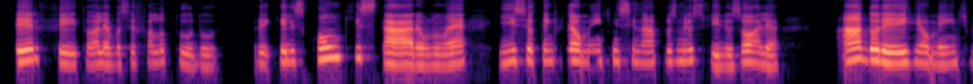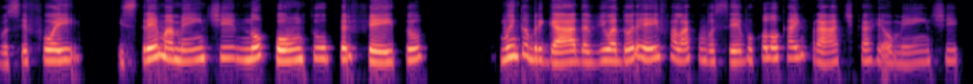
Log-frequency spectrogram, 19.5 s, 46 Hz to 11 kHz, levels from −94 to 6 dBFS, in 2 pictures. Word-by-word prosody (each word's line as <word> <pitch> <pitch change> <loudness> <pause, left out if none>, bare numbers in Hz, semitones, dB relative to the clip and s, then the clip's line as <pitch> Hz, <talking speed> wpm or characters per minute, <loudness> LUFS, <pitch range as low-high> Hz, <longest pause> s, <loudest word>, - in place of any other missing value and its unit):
Perfeito, 185 -6 -1
olha, 170 0 -5
você 170 +2 -14
falou 185 +2 -14
tudo. 155 -6 -14 0.3
Pre 180 -1 -10
que - - -42
eles 200 +1 -6
conquistaram, 235 -11 0
não 160 0 -10
é? 180 +4 -4 0.3
E 190 +3 -9
isso 215 +1 -4
eu - - 0
tenho 210 -1 -10
que 205 - -29
realmente 205 -1 -3
ensinar 200 -2 -10
para 200 - -15
os 200 - -10
meus 215 +1 -8
filhos. 155 -1 -9
Olha, 175 -6 -3 0.6
adorei, 215 -5 +5
realmente, 180 -1 -9
você 175 +2 -10
foi 220 +4 +2 0.4
extremamente 245 0 +2
no 245 +4 +3
ponto 235 +2 +4
perfeito. 225 -1 +2 0.7
Muito 275 +6 +3
obrigada, 200 -5 +2
viu, 210 +4 -1
adorei 230 +3 +2
falar 235 -5 -4
com 225 -3 -14
você, 200 -1 -5
vou 220 +2 -10
colocar 245 +1 -2
em 275 - -8
prática 205 -2 -5
realmente. 200 +1 -15
205 Hz, 135 wpm, -22 LUFS, 185-230 Hz, 0.7 s, adorei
